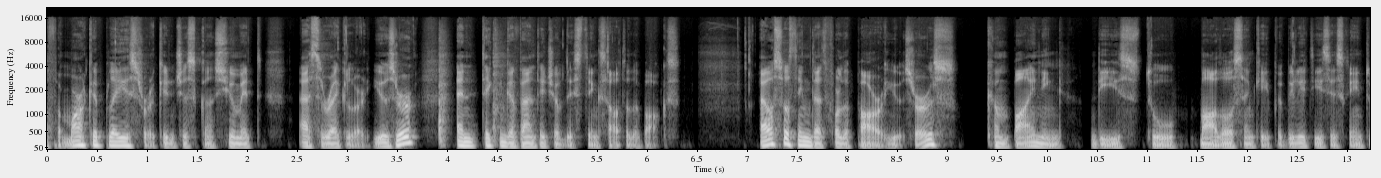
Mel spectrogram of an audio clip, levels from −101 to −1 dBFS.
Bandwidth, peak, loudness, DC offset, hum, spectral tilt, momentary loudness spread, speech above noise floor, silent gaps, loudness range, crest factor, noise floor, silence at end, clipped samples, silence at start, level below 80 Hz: 17 kHz; -4 dBFS; -23 LUFS; under 0.1%; none; -5.5 dB/octave; 12 LU; 33 dB; none; 3 LU; 18 dB; -55 dBFS; 0 s; under 0.1%; 0 s; -44 dBFS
